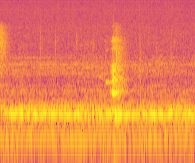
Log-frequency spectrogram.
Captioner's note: she sobs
